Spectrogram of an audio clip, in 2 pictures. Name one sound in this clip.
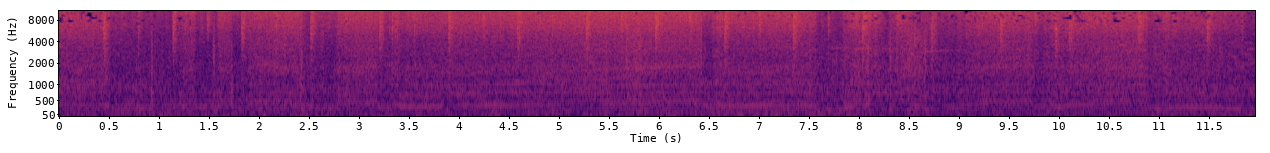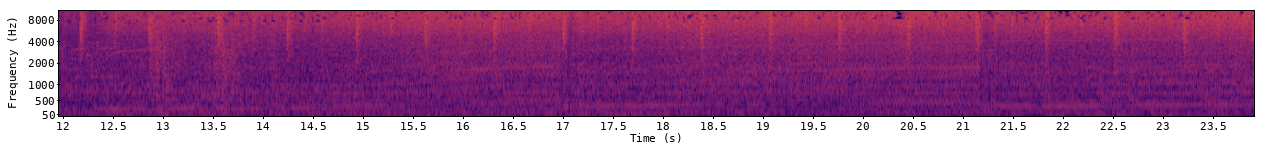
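A car engine roars loudly, its pitch rising and falling as it speeds up and shifts gears.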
